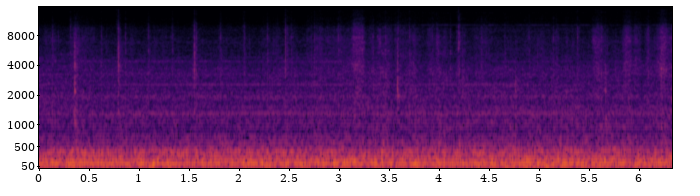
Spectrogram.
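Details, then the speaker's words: Diesel heater on maximum with the deflector fitted but the screen still missing: a deep, even roar with no misfire, popping or surging; it is burning cleanly and putting out lots of heat. "Yeah. Fixed. Well, except the screen, but he's roaring anyway, so that's good. Got lots of heat going now."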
